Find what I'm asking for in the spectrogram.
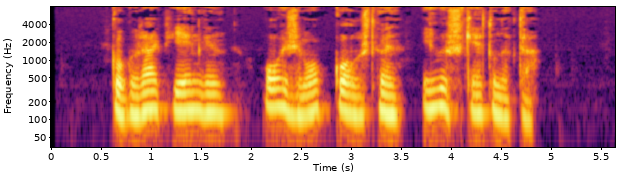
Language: Mari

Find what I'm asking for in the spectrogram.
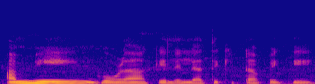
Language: Marathi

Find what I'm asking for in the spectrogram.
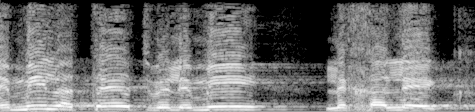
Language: Hebrew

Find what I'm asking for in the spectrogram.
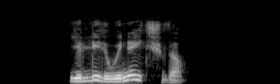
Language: Kabyle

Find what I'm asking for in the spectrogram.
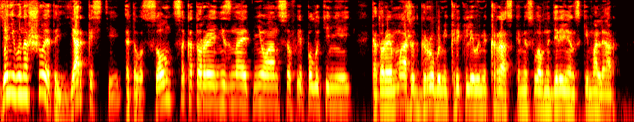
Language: Russian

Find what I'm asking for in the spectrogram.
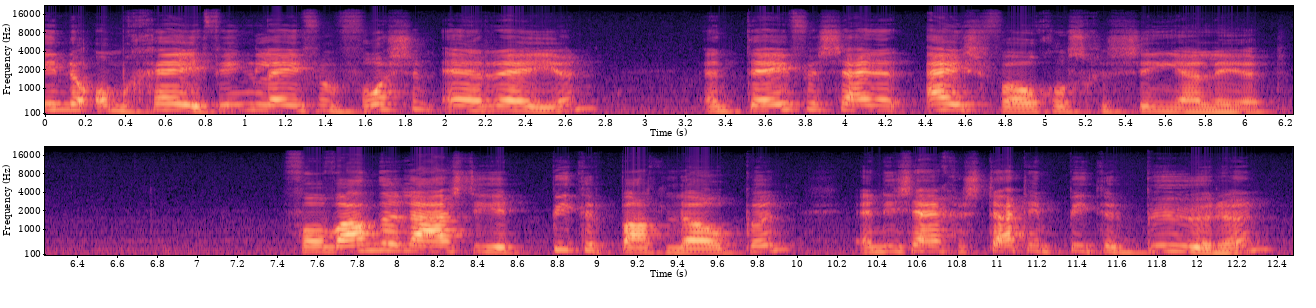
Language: Dutch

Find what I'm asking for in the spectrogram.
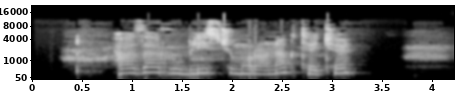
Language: Armenian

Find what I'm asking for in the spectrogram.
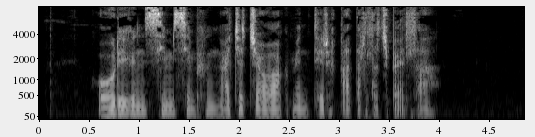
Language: Mongolian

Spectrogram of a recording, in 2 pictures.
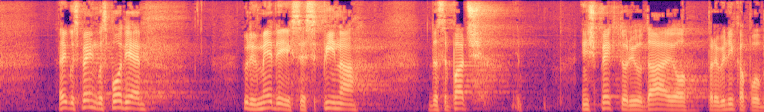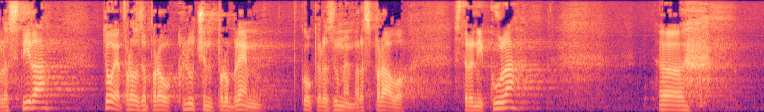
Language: Slovenian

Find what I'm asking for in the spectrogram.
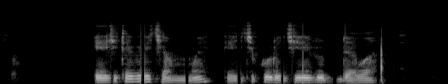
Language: Ganda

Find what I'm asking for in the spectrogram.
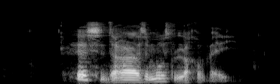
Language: Kabyle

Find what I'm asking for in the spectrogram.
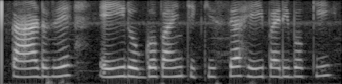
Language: Odia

